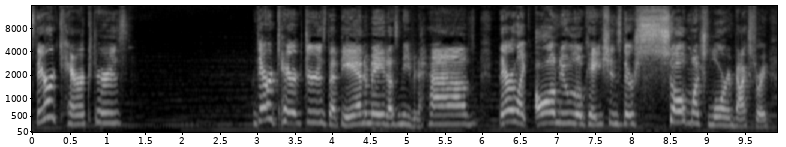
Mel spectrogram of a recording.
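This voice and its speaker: A woman's voice: high-pitched, fairly bright tone. A young woman streamer chatting casually with her viewers, her voice nasal and stuffy from a runny nose, full of fillers and giggles. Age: young adult.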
